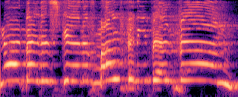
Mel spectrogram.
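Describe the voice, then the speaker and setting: Putting on a squeaky character voice at an extremely high pitch, a woman speaks at a fairly slow pace. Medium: read story.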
